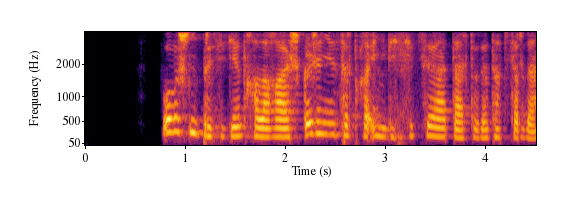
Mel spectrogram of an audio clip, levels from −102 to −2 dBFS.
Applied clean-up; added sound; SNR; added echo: neural mask model DeepFilterNet 3.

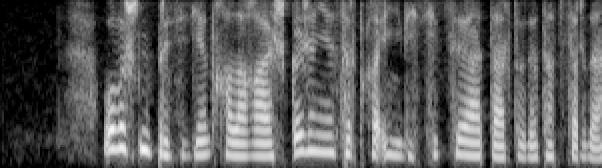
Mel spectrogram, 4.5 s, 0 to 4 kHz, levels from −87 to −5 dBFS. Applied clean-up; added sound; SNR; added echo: none; none; none; none.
